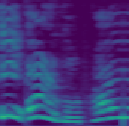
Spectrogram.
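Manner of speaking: squeaky, very high-pitched put-on voice. Demonstrating the high-pitched voices the speaker can do: put-on high-pitched voice. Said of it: "I can do some, like, high-pitched voices".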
